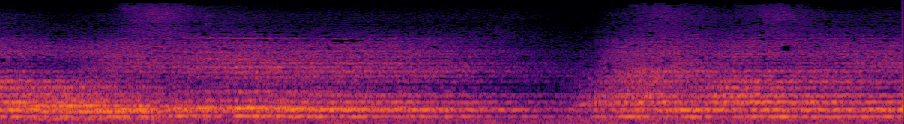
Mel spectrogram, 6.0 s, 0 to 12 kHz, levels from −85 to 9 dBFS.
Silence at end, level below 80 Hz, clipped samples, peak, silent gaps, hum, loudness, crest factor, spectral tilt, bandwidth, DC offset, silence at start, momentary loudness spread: 0 s; -46 dBFS; under 0.1%; -8 dBFS; none; none; -23 LUFS; 14 dB; -6.5 dB/octave; 10.5 kHz; under 0.1%; 0 s; 10 LU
